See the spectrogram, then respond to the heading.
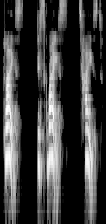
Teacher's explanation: the a sound goes a bit higher and wider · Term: Essex accent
